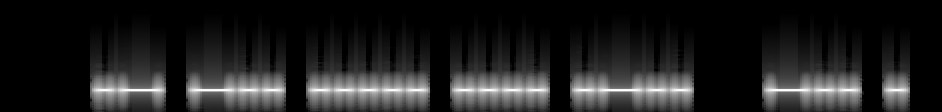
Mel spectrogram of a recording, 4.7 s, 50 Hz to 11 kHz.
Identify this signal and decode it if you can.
Morse code, heard as a keyed tone, about 20 wpm, 700 Hz. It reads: AD5HL DE
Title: USA Callsign DE Callsign - 5 Characters - 20wpm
